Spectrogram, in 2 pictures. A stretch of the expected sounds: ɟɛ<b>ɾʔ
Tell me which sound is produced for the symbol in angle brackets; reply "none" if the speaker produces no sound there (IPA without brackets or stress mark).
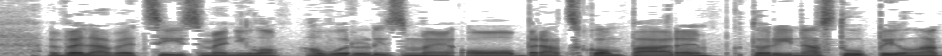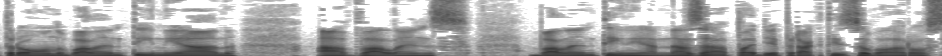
p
